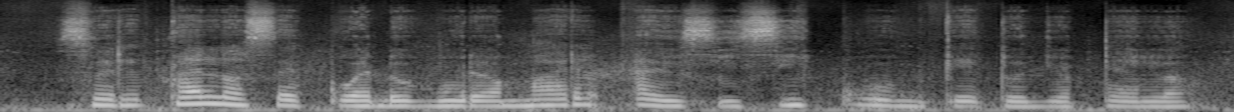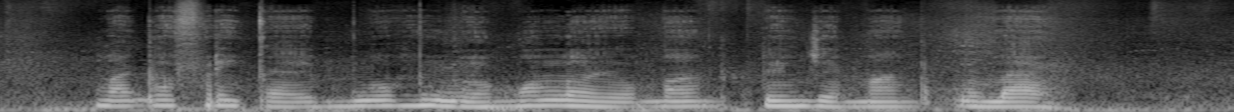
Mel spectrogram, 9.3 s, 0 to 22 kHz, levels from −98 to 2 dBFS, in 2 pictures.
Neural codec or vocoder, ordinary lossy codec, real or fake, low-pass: codec, 44.1 kHz, 1.7 kbps, Pupu-Codec; none; fake; none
